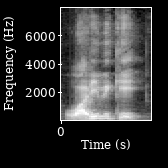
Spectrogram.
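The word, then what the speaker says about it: 割引: 나누어서 뺐다라는 의미에서 와리비키, 와리비키. 요것도 그렇죠. 증자 했었죠. 할증이 됩니다. 반대뜻이 되는 거죠. 그래서 얘도 발음을 와리마시, 뜻으로 가요.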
